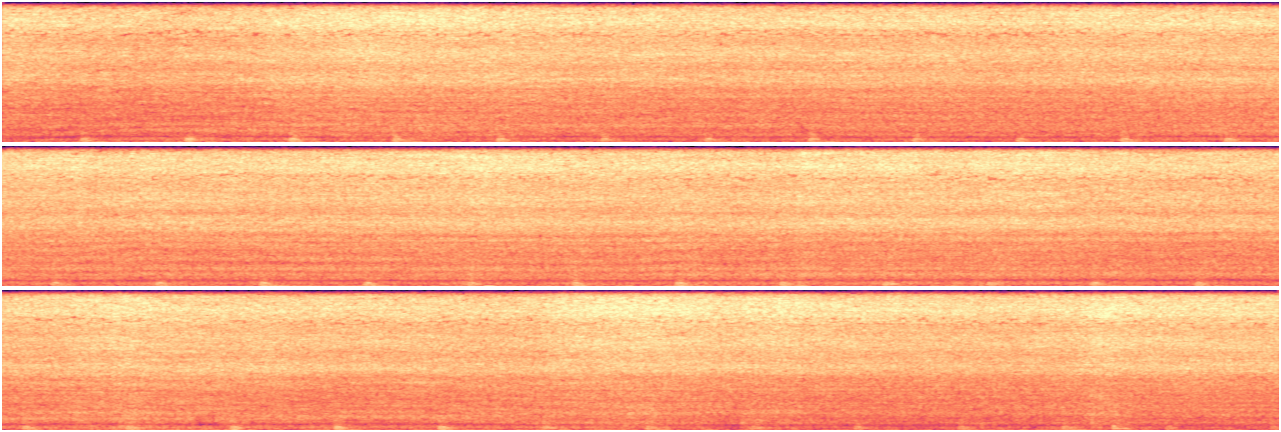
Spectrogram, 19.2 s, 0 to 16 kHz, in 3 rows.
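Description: Steam wand on a Breville Barista Express BES870 espresso machine, affected by a fault where the steam stops, letting out a steady, loud hiss of jetting steam that holds for the full stretch with slight swells, alone and without talk.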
